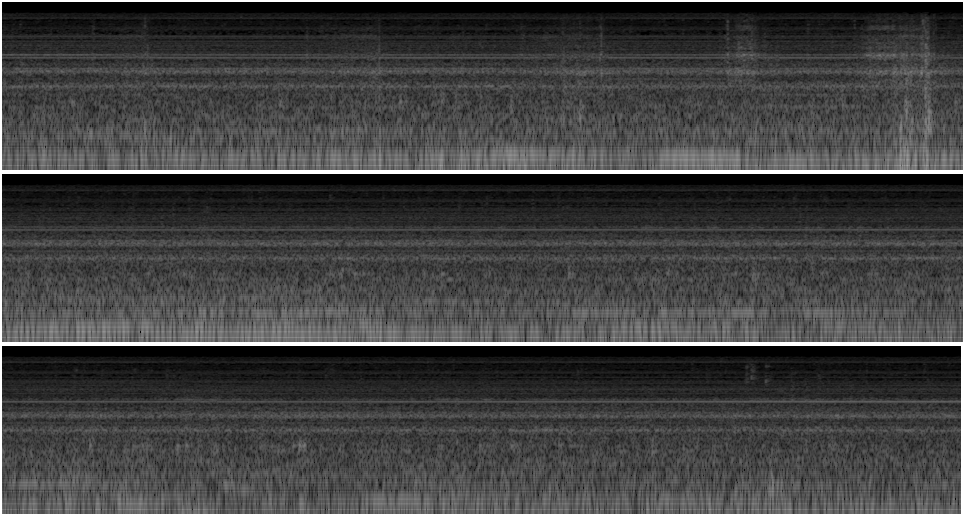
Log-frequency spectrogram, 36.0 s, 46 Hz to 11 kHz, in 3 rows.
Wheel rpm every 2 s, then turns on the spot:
0, 0, 0, 0, 10, 20, 0, 0, 0, 0, 0, 0, 0, 0, 0, 0, 0, 0.
none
